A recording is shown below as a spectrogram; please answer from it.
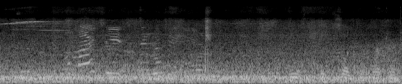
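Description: Steady rumble of a Delhi Metro train, with a brief high squeal near the start and voices of other passengers.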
